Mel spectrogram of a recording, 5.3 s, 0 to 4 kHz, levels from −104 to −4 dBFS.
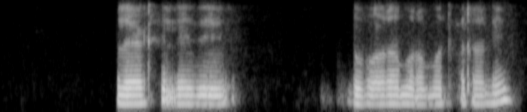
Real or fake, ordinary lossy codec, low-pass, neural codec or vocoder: fake; Opus, 32 kbps; 3.6 kHz; vocoder, 22.05 kHz, 80 mel bands, WaveNeXt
